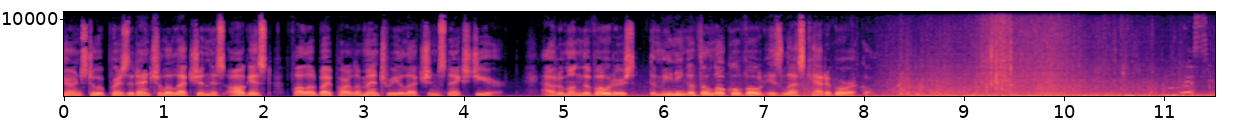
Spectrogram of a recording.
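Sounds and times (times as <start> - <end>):
speech: 0.0 - 8.7
low engine drone: 4.5 - 11.1
gusty wind: 4.7 - 11.5
ship wakes splashing against the European banks of the Bosporus: 4.9 - 11.2.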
